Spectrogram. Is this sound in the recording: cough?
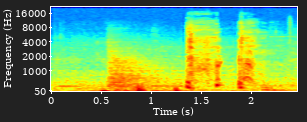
yes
